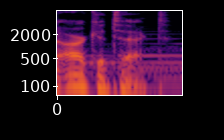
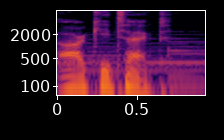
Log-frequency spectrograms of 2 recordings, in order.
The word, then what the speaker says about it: architect: Building blocks for Elias, who decided he wanted to be an architect, though he still pronounced it architect, with the stress in the wrong place.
